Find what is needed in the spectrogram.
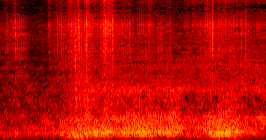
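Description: Rumbling road and engine noise of a moving vehicle heard from on board, swelling louder about a second in.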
